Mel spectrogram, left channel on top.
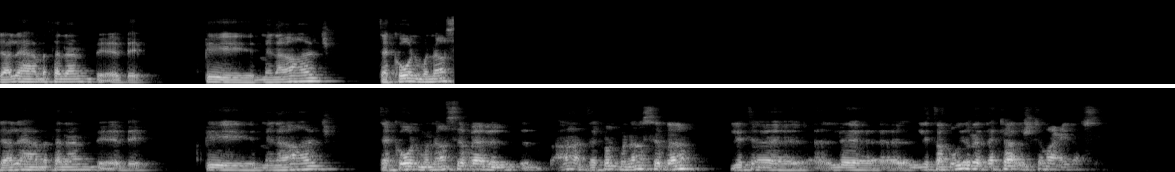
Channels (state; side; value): drops out; left; at 4.5 s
